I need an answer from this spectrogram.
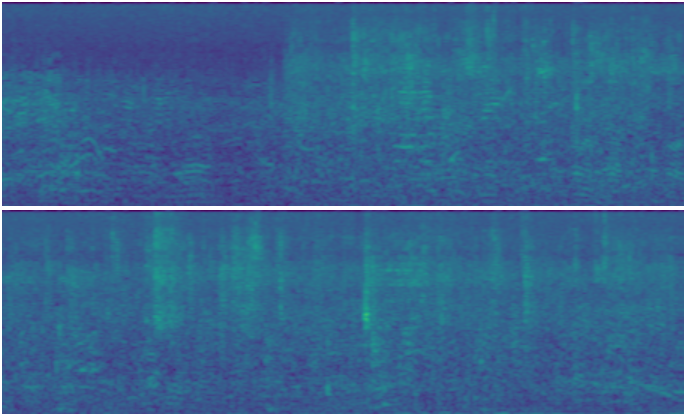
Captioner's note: people chattering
